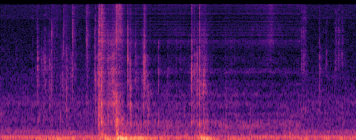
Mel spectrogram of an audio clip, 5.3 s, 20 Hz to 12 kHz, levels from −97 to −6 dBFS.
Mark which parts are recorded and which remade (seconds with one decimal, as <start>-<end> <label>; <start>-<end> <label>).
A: 0.0-1.5 recorded; 1.5-4.5 remade; 4.5-5.3 recorded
